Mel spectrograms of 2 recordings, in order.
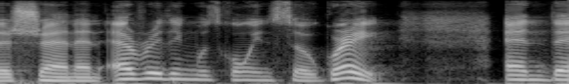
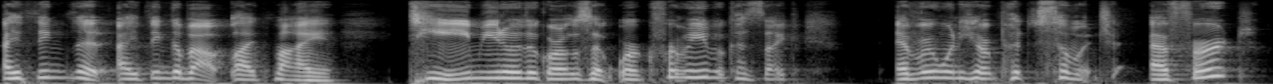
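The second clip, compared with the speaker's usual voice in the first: high, tearful crying voice; 6 semitones higher than usual. Speaker talking about the team that helps with an audition, crying. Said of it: "I'm crying".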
